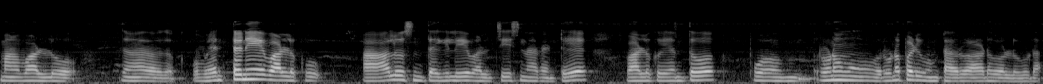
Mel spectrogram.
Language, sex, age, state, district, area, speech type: Telugu, female, 60+, Andhra Pradesh, Sri Balaji, urban, spontaneous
